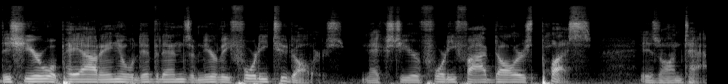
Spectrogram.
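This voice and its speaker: With an American accent, a man uses an ordinary speaking voice at a medium pitch, ordinary pitch variation and a moderate pace, his loudness swinging widely. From US South. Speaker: financial advisor podcast host. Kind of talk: scripted monologue. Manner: many filler words.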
